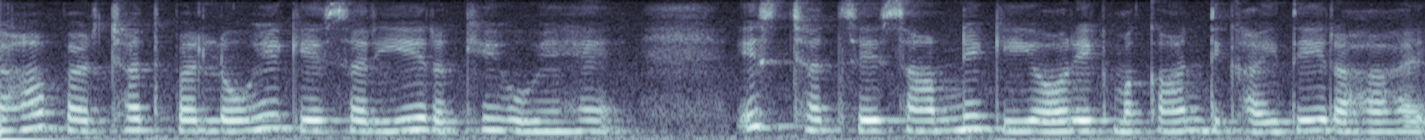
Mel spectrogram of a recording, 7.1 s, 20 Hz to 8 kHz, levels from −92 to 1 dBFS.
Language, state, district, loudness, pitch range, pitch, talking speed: Santali, Jharkhand, Sahebganj, -16 LUFS, 220-240 Hz, 225 Hz, 185 wpm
